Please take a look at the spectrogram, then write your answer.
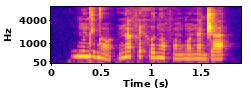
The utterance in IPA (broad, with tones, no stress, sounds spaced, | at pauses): ɡ͡b ũ˦ d i˧ d ɔ̃˨ | n ã˦ f ɛ˧ h o˧ d ɔ̃˨ f ɔ̃˧ ɡ͡b ɔ̃˧ n ã˧ d͡ʒ a˧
